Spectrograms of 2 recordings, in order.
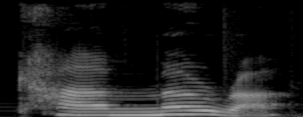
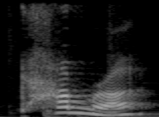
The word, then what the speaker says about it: camera: from childhood camera so this is another favorite word for native english speakers to shorten camera two syllables only many of my students will say camera camera but camera is definitely much more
